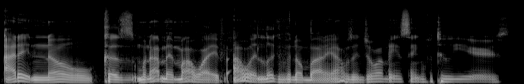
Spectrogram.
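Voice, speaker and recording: A man's voice: mid-range voice, fairly quick, vocal fry, darkish tone, no echo. A married man co-hosting a podcast, telling a story in laid-back casual chat, restarting and repeating phrases. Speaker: podcast co-host.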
